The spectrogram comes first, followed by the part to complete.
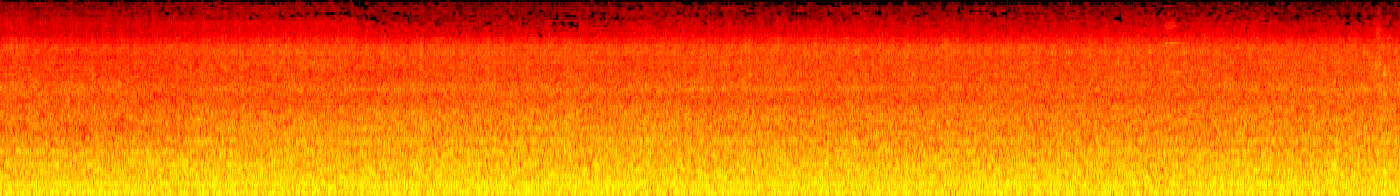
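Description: Mobile crane's diesel engine running steadily at an even speed while it holds a load on its hook.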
